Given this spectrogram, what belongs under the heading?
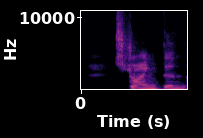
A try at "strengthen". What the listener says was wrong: Careful with your pronunciation of strengthen, by the way. You're adding like an A sound to it. Just strengthen.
